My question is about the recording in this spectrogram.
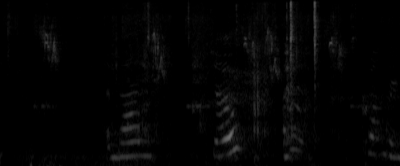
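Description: Mostly quiet talk, with a couple of sharp clicks about three seconds in from the rope and fittings of a hanging chair being fastened to a tree branch.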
